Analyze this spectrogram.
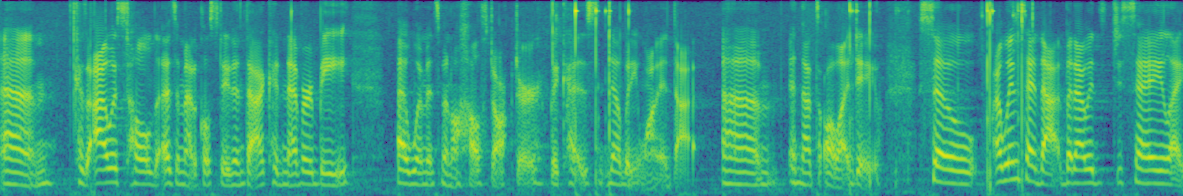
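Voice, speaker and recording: A woman speaks at a moderate pace and medium pitch. Vocal fry runs through her voice. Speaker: psychiatrist. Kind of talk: Q&A after keynote talk. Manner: casual, with many fillers.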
